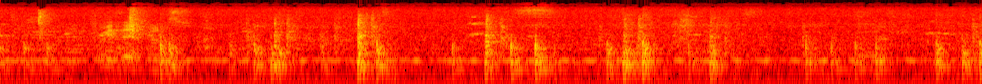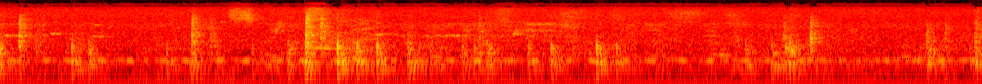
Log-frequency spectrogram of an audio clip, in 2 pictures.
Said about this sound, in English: Funny noise. Yeah, so the old trains, the doors rattle somewhat. Oh, it's the door? I was trying to look at what it was. Yeah, it's the door rattling in its frame.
